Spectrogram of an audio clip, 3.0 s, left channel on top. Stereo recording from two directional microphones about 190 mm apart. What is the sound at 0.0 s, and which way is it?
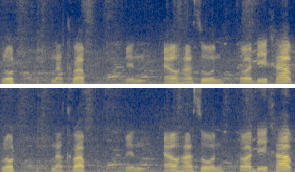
Speech, 5° right (ahead or behind).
